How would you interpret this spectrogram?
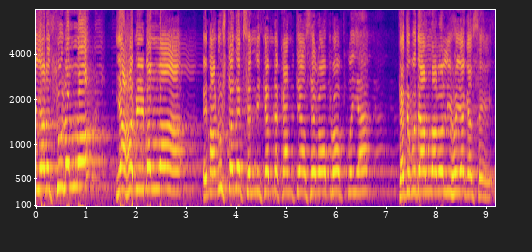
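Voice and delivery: high, loud, ringing sermon delivery; preacher loudly voicing the companions' appeal; full-force preaching. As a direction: call it out to the crowd on a high sustained pitch.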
